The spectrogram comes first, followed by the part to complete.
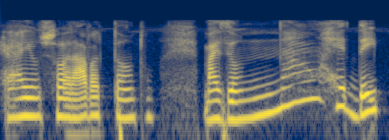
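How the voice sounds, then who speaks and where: Gravelly woman giving testimony. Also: mid-range voice, big pitch swings, takes it slowly, dark tone, no echo, dull audio. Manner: chatty, emotional storytelling, often asks her listeners "right?". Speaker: church member giving testimony. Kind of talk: spoken religious testimony.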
